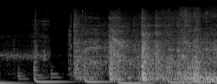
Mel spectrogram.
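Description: Car engine starting up a little over a second in and then running, on a nearly empty tank of petrol. Background music with falling bass notes plays before it.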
